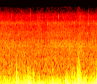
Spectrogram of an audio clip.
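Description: Steady wind gusting by the sea, a loud buffeting roar against the microphone with irregular rumbling puffs throughout.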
